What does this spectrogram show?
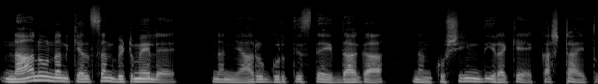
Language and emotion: Kannada, sad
